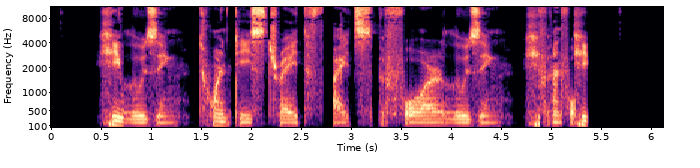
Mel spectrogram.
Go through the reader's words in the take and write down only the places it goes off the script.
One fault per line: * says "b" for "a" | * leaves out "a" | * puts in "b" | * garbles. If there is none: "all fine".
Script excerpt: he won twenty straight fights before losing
* says "losing" for "won"
* garbles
